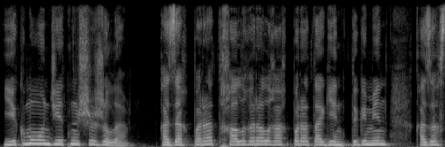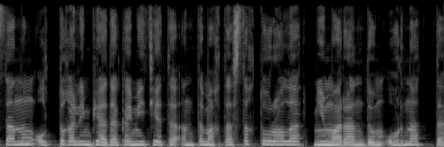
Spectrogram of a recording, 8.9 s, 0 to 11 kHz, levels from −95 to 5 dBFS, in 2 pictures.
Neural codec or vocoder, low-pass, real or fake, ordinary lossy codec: none; none; real; none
